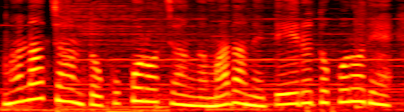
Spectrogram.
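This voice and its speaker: A high, quick-spoken teenage shrine girl, played by a woman with gentle, formal manners. She is polite and apologetic, in the manner of a Japanese visual novel heroine, with faint music underneath. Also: lightly acted. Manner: soft, formal and courteous.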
